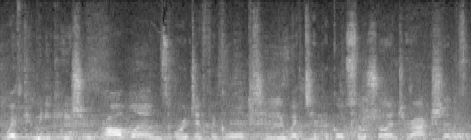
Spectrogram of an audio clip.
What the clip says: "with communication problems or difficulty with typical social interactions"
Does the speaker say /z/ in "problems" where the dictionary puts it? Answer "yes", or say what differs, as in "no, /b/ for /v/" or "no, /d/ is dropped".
yes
